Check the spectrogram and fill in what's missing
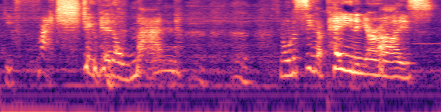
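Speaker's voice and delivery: high, loud hag screaming at her captive; furious witch. Acted. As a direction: spit every word at him like a vengeful crone. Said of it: "She's like".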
